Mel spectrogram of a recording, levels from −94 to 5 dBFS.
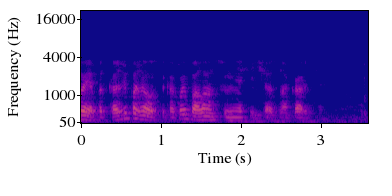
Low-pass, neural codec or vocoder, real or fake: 3.6 kHz; none; real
